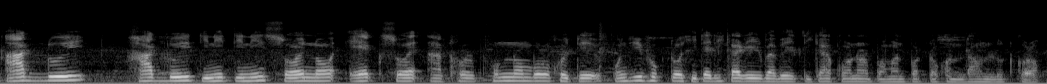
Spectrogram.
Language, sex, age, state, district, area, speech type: Assamese, male, 60+, Assam, Dibrugarh, rural, read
